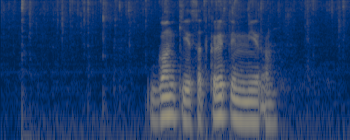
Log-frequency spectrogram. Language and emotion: Russian, neutral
